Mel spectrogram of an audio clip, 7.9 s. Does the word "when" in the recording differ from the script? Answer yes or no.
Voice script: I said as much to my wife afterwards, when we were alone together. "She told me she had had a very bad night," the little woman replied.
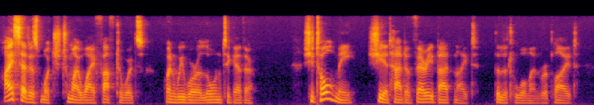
no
